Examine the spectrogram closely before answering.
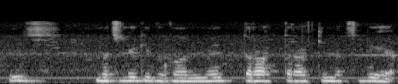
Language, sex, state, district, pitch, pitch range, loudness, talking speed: Hindi, male, Uttar Pradesh, Saharanpur, 155 Hz, 150-160 Hz, -17 LUFS, 150 wpm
